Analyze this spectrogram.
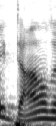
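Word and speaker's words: Domhnall: Did you say Donald in a weird accent? Or? – No, Donald. That's how you say his name. – Donal. – It's spelled Domnahal, but it's pronounced Donal.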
